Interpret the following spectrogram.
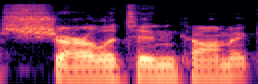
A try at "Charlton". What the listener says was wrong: Charlton comic. Yeah, Charlatan. Yeah, the fake comic book. You said charlatan comics, like they're like a fake, like Charlton. Like Charlton Chew.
